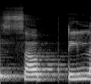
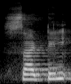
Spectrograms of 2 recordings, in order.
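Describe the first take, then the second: First: సబ్టిల్ with the b sounded; wrong pronunciation. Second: సటిల్ with a silent b; correct pronunciation. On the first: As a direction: say సబ్టిల్ as "SUB-til". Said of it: "pronunciation wrong అనమాట". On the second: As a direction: say సటిల్ as "SAT-il", no b. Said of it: "అని పలకాలి". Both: Shown as a demonstration.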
